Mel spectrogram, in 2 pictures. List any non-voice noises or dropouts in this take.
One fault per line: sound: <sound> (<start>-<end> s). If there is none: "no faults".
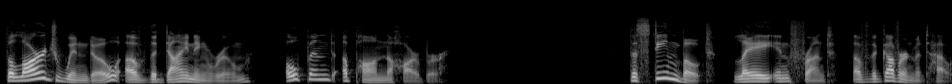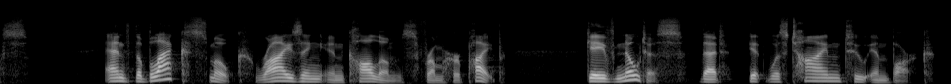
no faults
